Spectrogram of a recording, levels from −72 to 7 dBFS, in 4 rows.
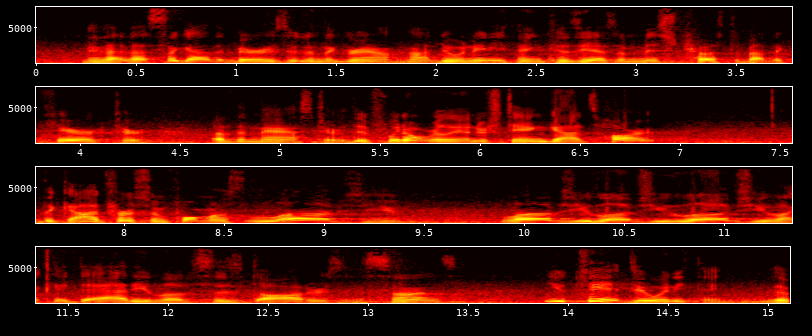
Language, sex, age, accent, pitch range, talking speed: English, male, 40-59, American, 145-190 Hz, 230 wpm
